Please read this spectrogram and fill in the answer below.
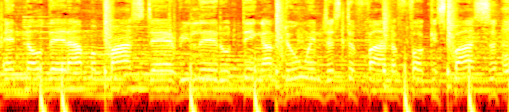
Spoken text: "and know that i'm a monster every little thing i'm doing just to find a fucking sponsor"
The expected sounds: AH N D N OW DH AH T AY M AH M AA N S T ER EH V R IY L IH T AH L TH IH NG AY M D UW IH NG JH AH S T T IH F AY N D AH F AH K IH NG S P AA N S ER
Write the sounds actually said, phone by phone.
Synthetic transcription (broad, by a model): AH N N OW DH AH T AY M AH M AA S T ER EH V R IY L IH T L TH IH NG AY M D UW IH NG JH AH S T T IH F AY N D AH F AH K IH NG S P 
